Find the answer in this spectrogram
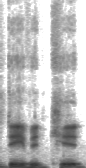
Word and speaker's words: David Kidd: Yeah, it's David Kidd Ki D.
